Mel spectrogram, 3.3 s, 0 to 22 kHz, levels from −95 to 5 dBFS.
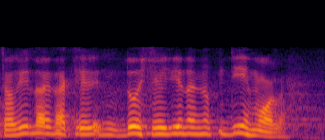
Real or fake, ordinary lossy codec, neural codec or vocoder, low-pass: fake; MP3, 48 kbps; autoencoder, 48 kHz, 32 numbers a frame, DAC-VAE, trained on Japanese speech; 5.4 kHz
